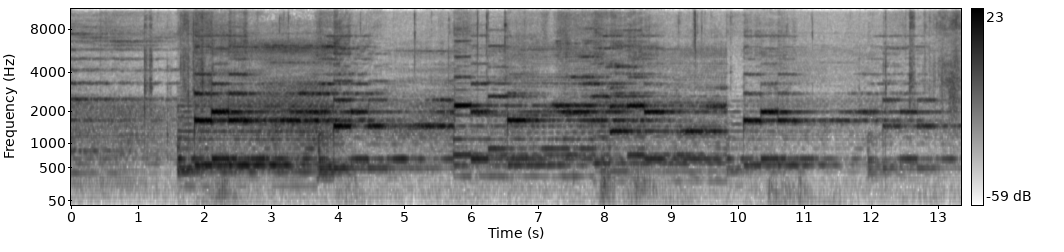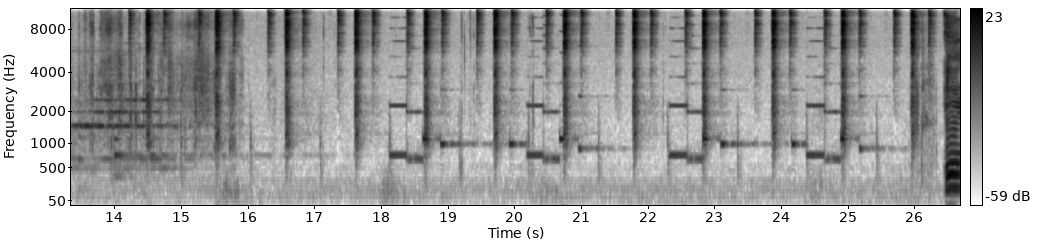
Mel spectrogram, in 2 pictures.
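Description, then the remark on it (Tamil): Tinny backing music plays from a phone speaker for someone to sing along to: sustained synth chords at first, then a plinky, jingle-like melody of repeated short electronic notes, with no voice over it. “so அவங்களுக்காக பாட போறீங்க ஸோ உங்க ஃபோன்ல இருந்து அந்த மியூசிக் ஆன் பண்ணி பாடுறீங்களா”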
